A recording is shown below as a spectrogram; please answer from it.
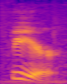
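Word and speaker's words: Vier: of cyber dragon fear that's right fear even though it's spelled with a V up just to those who don't know fear is the german word for the number 4 and essentially it is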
